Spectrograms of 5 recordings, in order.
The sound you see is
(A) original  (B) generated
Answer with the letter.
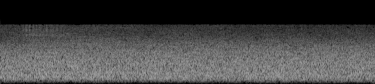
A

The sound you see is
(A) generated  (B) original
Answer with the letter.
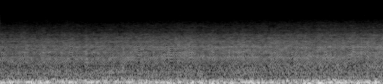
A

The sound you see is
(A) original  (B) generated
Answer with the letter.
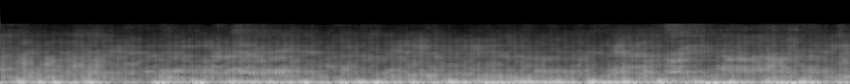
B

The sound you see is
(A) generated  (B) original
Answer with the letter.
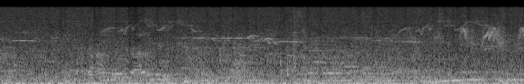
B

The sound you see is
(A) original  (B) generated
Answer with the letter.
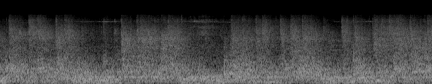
A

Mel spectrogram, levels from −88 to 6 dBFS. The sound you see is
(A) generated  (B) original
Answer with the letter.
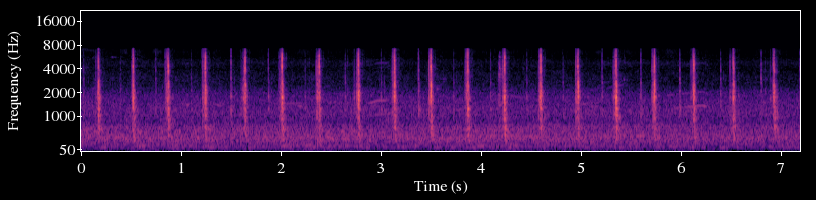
B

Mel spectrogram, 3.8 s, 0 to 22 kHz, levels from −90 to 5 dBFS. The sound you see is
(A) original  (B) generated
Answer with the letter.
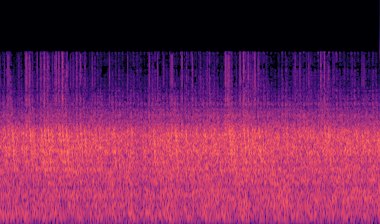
A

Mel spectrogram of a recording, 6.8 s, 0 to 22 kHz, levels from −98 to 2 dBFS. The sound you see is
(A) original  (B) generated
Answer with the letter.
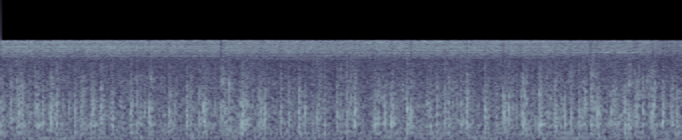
A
